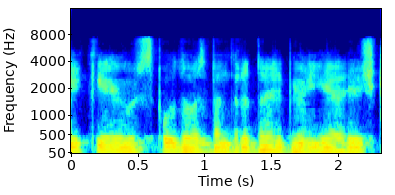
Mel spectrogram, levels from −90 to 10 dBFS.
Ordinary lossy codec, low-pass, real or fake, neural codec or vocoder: AAC, 48 kbps; 7.2 kHz; fake; codec, 16 kHz, 2 kbps, FreqCodec, smaller model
